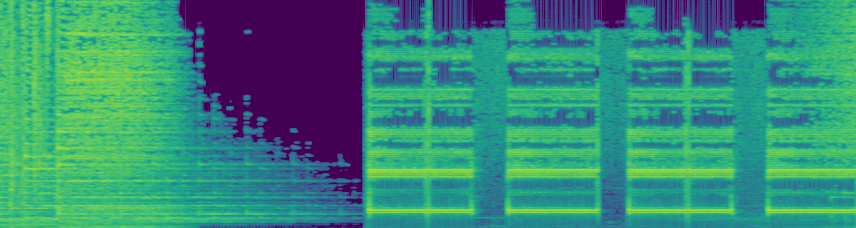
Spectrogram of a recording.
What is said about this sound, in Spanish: Recoñeces este son? É o son do sistema S-Alert. Podes soar no teu móvil se a Xunta de Galicia o activa para que adoptes medidas ante unha alerta ou emerxencia de protección civil na tua zona xeográfica.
